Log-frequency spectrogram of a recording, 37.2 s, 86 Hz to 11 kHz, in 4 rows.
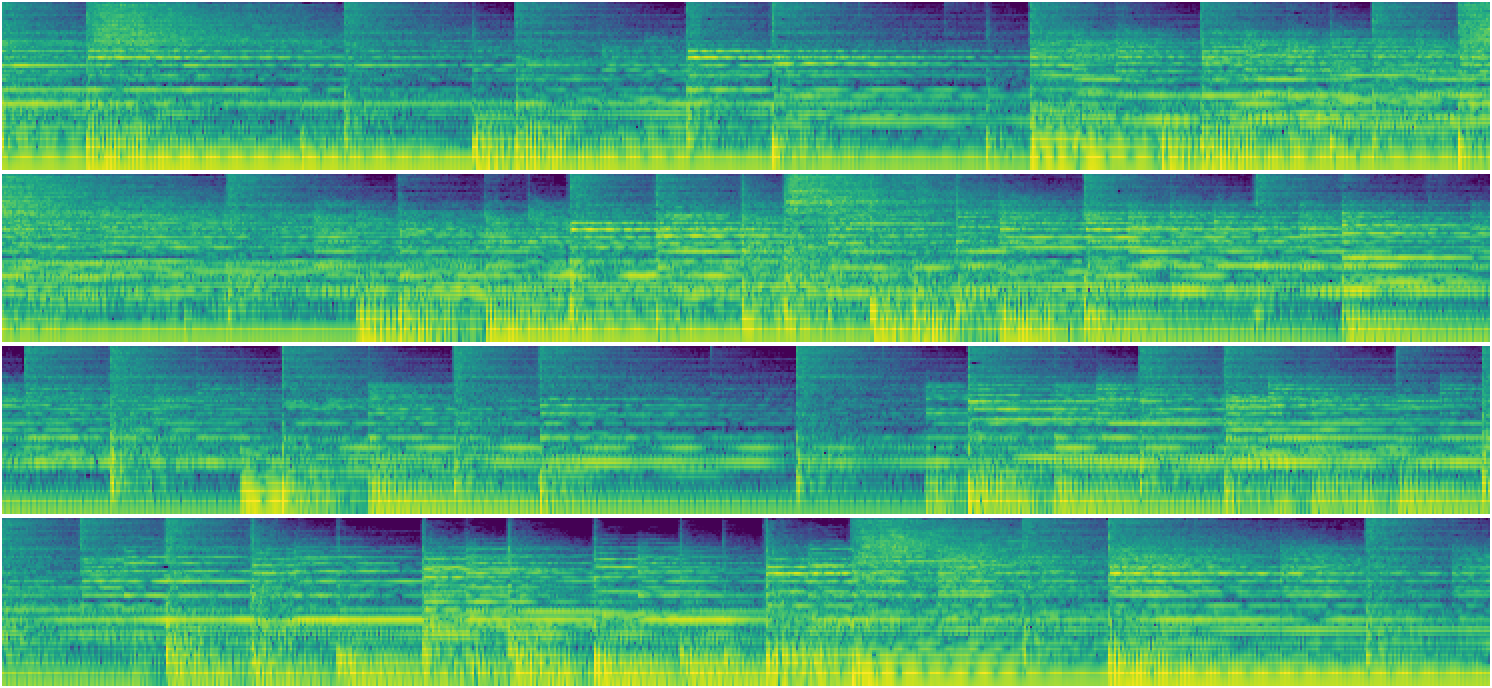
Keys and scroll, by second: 2.7 space, 4.7 e, 7.2-9.9 typing, 11.7 space, 16.5 p, 21.1 space, 23.1 ctrl+Return, 23.8 space, 26.3 Delete, 28.5 ctrl+d, 29.0 space, 35.3-36.2 typing.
